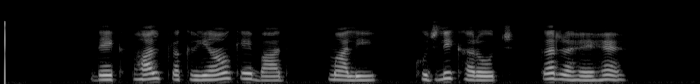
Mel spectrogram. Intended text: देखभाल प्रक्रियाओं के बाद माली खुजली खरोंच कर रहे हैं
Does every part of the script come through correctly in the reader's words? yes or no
yes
